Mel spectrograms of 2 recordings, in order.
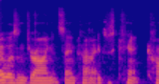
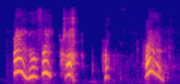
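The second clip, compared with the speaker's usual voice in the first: cartoon mouse voice, much higher, louder; 17 dB louder than usual. Speaker trying out cartoon voices while drawing: Mickey Mouse voice. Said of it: "Mickey Mouse".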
